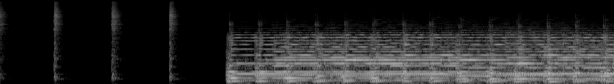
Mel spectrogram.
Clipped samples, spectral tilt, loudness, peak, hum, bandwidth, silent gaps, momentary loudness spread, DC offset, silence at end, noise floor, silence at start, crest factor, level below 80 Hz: under 0.1%; -4.5 dB/octave; -25 LUFS; -10 dBFS; 50 Hz at -55 dBFS; over 20 kHz; none; 17 LU; under 0.1%; 0 s; -63 dBFS; 0 s; 16 dB; -54 dBFS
